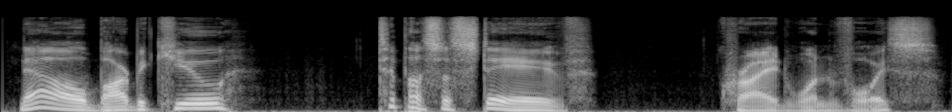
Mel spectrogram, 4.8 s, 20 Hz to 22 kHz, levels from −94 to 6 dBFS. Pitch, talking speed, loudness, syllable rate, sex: 110 Hz, 115 wpm, -17 LUFS, 4.3 syllables/s, male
